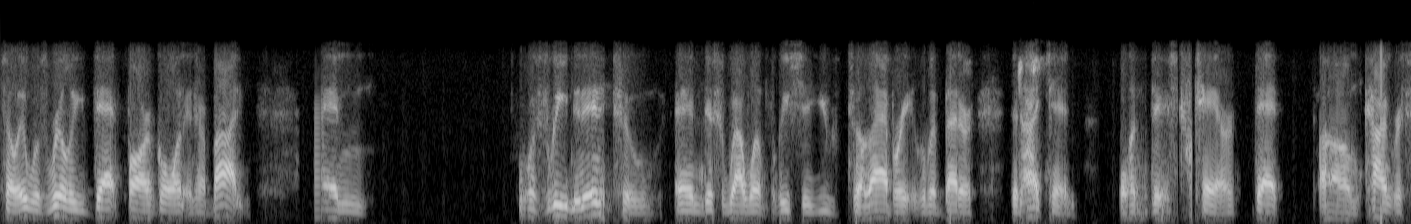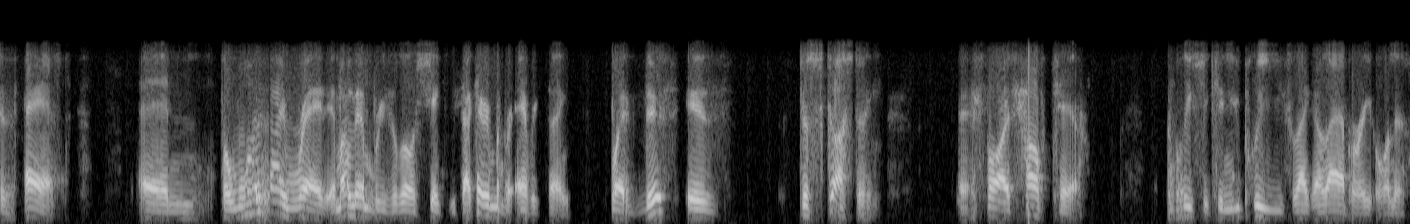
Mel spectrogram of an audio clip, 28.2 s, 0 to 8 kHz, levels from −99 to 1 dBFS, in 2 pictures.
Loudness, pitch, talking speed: -28 LUFS, 105 Hz, 155 wpm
